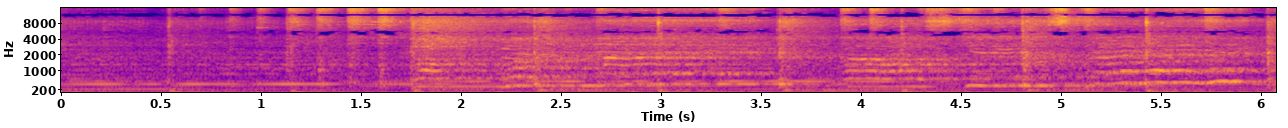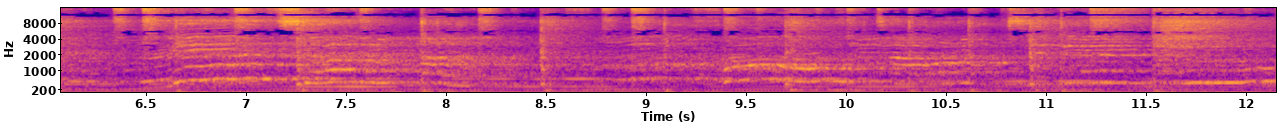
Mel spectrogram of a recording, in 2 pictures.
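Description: Live pop song performance: a woman singing over a band with a strong, steady bass. The voice comes in about two seconds in.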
